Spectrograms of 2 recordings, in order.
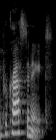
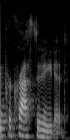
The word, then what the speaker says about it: procrastinate: And you'll notice the "cras", procrastinate, is the loud part.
